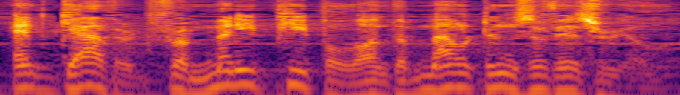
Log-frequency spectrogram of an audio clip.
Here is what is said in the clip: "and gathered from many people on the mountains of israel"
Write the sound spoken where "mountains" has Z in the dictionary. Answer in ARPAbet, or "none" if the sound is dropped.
Z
